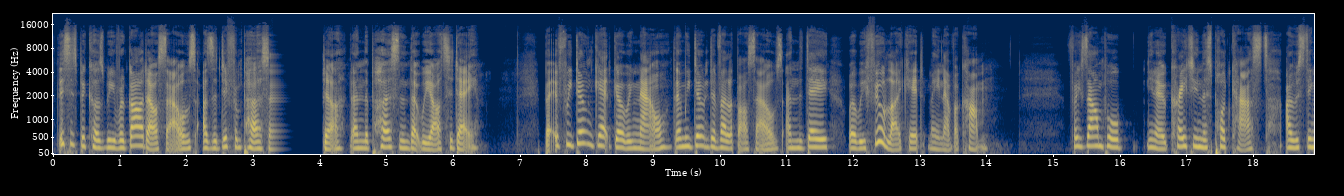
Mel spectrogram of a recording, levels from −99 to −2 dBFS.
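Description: It's a speech clip, and right after "ourselves as a different" at 3.17 s there's short concealed packet loss: about 20 ms of audio didn't arrive in time, so the decoder stretched the last sound over the gap and blended back, leaving a quick smear around 3.21 s. Then from 3.27 to 4.07 s there's a long network dropout, likely from the connection stalling. Nearly 0.8 s of audio is gone. The receiver first carries the last sound forward as a fading buzz or hiss, then goes silent for roughly half a second, and speech picks up again at "than the person that" with the missing stretch simply skipped.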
